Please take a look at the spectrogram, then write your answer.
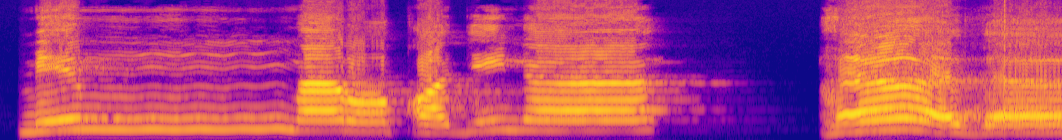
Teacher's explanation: Mesti ada gap. Mesti ada sempadan antara bacaan mim marqadina dengan hadza. Papa tak boleh sambung. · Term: saktah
